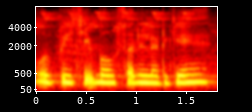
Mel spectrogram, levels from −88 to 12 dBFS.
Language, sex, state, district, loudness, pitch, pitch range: Hindi, female, Uttar Pradesh, Shamli, -12 LUFS, 215 Hz, 210-225 Hz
